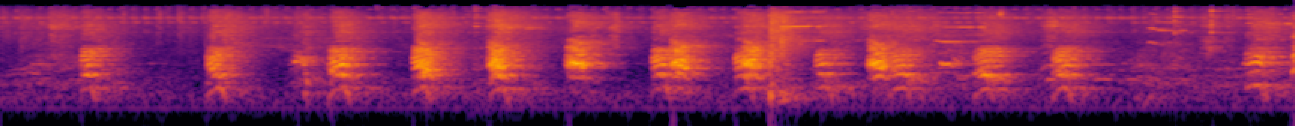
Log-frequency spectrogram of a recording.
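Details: Dog one week into protection training, barking in a fast, harsh series of loud broadband barks roughly twice per second, with brief gaps and faint background voices.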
